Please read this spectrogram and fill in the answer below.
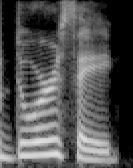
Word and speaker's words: Dorsay: Dorsay? Kind of like the museum in France. I just want to make sure I'm pronouncing it correctly. So Dorsay, and I was just chatting with him.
